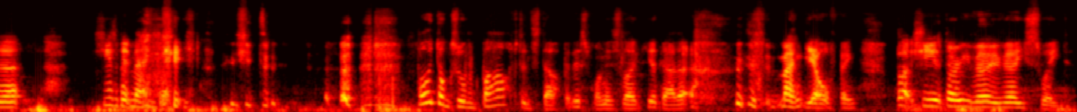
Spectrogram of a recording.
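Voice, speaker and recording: Guesting on a live stream, this man in his fifties from Norfolk, England, speaks with a Norfolk accent, rambling casually and laughing a lot. His voice is high-pitched with a sharp tone, recorded by a camera on a tripod.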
